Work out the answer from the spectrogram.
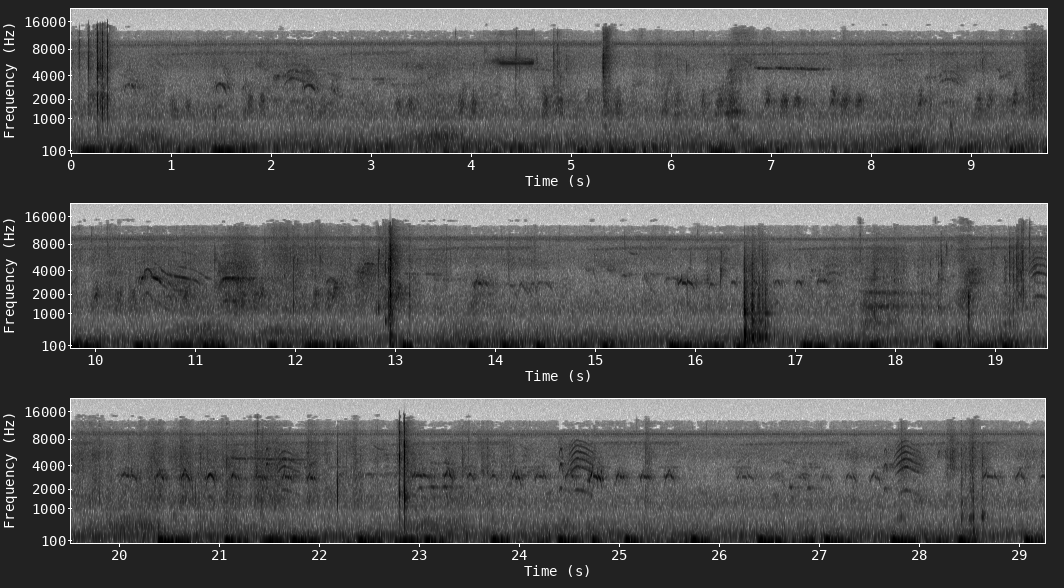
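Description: Wild birds calling in short chirps and trills, with a fast run of repeated chirps past the middle. Underneath is an uneven low rumble, with a few sharp knocks.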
